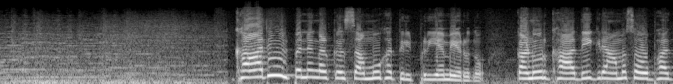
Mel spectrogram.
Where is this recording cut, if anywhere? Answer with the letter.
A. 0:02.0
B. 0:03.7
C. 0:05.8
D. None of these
A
